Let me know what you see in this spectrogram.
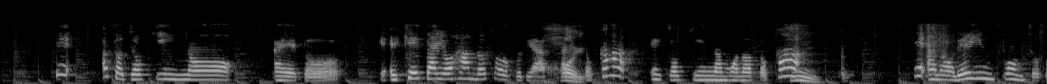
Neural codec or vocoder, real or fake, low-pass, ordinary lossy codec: none; real; 7.2 kHz; none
